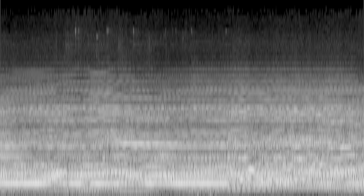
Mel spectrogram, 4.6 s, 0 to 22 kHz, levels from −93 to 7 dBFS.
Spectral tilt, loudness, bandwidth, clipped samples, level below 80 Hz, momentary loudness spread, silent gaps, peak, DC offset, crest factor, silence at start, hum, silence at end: -7.5 dB/octave; -13 LUFS; 6.6 kHz; under 0.1%; -50 dBFS; 1 LU; none; -2 dBFS; under 0.1%; 10 dB; 0 s; none; 0 s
